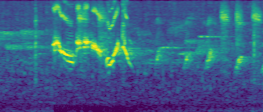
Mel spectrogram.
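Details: Champion-class white-rumped shama with a full repertoire of mimicked material (isian), used as master training material: a loud, fast burst of looping, up-and-down whistled phrases lasting about a second, then softer scattered notes.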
